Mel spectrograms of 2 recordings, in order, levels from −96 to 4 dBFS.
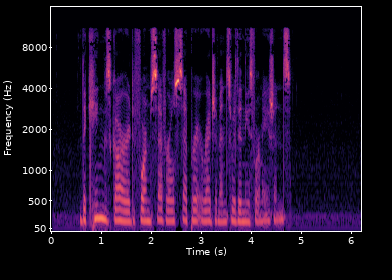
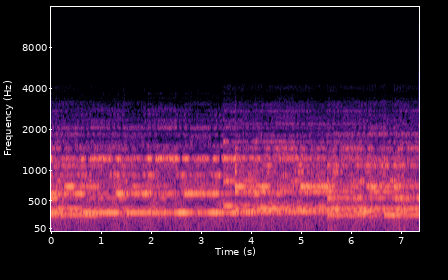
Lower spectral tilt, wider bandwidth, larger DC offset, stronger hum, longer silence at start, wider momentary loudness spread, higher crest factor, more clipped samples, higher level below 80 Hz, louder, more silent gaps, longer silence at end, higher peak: second, -3 dB/octave vs -11.5 dB/octave; first, 11.5 kHz vs 3.2 kHz; neither; neither; first, 0.6 s vs 0 s; first, 19 LU vs 3 LU; first, 24 dB vs 14 dB; neither; second, -66 dBFS vs -58 dBFS; about the same, -24 LUFS vs -23 LUFS; neither; first, 1.45 s vs 0 s; about the same, -6 dBFS vs -8 dBFS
